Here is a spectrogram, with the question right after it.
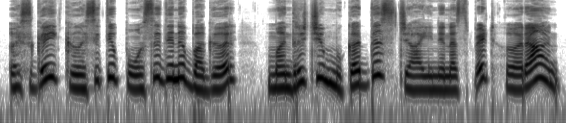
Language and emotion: Kashmiri, surprised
